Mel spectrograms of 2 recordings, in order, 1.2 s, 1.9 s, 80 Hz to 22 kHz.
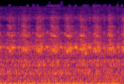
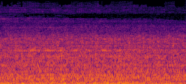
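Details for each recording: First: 1981 Chevrolet Silverado V8 at idle after power steering pump work: rapid warbling high chirp pulsing several times a second, belt squawk from a wobbling pulley; suspects harmonic balancer, AC compressor or alternator, and notes timing off. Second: 1981 Chevrolet Silverado V8 after replacing warped harmonic balancer/pulley to cure belt squawk and slightly adjusting timing: steady even idle with low smooth rumble, no squawk or chirp; healthy.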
